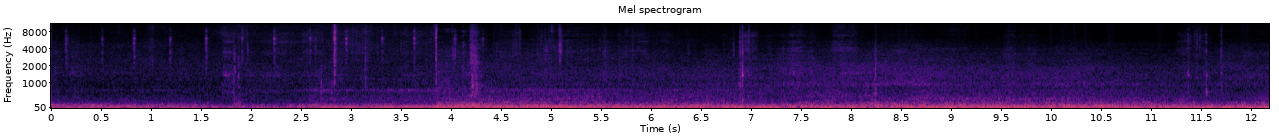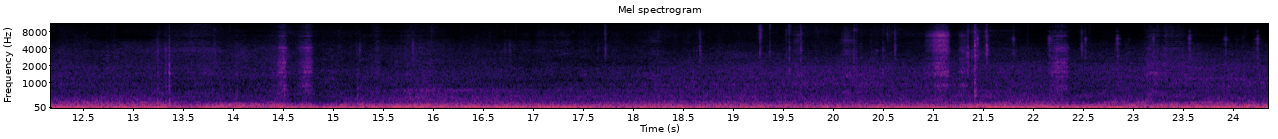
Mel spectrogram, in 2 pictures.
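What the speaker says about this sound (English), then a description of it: "Definitely the traffic in this street right here is heavy" Heavy city street traffic rumbles steadily throughout, with continuous low engine drone from passing cars and vehicles, occasional sharper ticks and an air-brake-like hiss, close and loud with no talk.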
